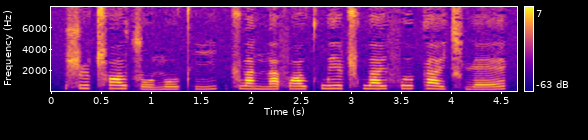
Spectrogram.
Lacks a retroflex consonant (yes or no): no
